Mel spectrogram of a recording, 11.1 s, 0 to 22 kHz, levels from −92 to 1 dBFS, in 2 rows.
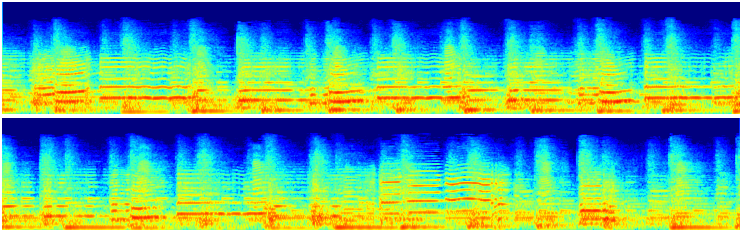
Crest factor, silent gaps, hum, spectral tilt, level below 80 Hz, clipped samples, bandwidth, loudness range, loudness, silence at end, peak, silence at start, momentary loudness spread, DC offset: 14 dB; none; none; -6.5 dB/octave; -30 dBFS; under 0.1%; 12 kHz; 1 LU; -18 LUFS; 0 s; -4 dBFS; 0 s; 5 LU; under 0.1%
